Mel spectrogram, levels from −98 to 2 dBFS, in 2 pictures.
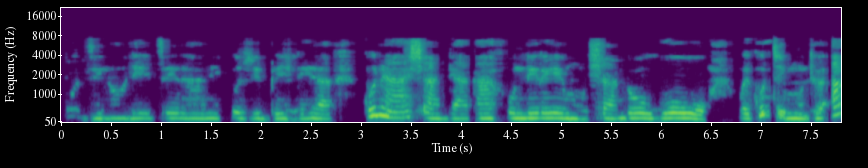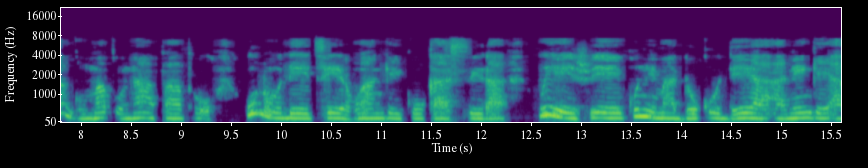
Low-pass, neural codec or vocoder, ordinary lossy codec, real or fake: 7.2 kHz; vocoder, 24 kHz, 100 mel bands, Vocos; AAC, 32 kbps; fake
